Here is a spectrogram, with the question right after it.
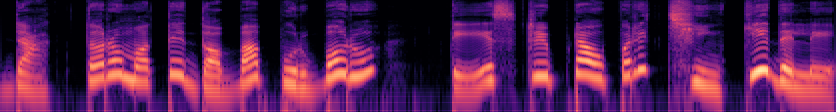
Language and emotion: Odia, disgusted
